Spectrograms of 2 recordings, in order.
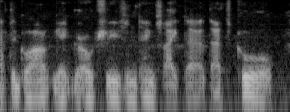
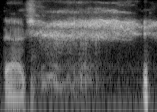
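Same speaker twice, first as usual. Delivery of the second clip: slow, breaking into laughter mid-line; can't get it out for laughing; laughing retold curse; laughing through it; 6 semitones higher than usual. Father rips mask off, laughing.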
